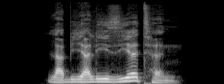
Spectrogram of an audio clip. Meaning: inflection of labialisieren: 1. first/third-person plural preterite 2. first/third-person plural subjunctive II
- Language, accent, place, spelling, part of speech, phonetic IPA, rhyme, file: German, Germany, Berlin, labialisierten, adjective / verb, [labi̯aliˈziːɐ̯tn̩], -iːɐ̯tn̩, De-labialisierten.ogg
